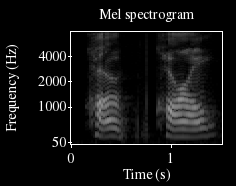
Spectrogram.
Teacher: The reason why it's so tricky is because there is an R sound, and then a dark L. And sometimes this combination is challenging for new speakers of English.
